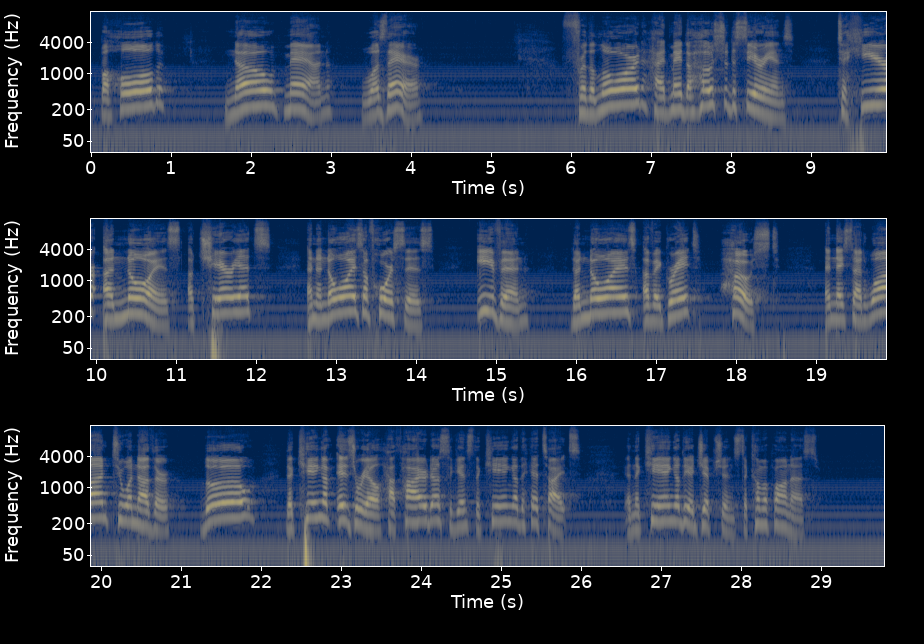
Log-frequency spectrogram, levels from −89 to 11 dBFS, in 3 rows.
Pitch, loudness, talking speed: 180 Hz, -30 LUFS, 125 wpm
